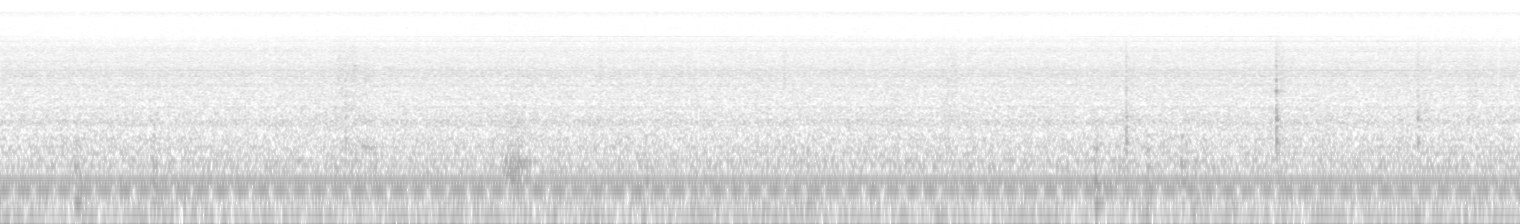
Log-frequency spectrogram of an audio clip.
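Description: A paintbrush softly strokes across paper.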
